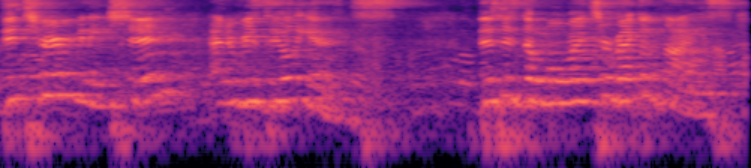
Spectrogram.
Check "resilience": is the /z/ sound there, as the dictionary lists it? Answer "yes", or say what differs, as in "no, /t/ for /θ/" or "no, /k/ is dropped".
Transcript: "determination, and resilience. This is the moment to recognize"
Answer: yes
